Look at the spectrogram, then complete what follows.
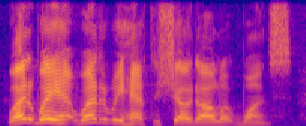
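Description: A man's voice: sits high, animated, fairly quick, smooth, voice pushed up. A man voicing a grumbling Israelite soldier who asks whiny, complaining questions about his orders.

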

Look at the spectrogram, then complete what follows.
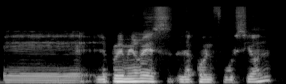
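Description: A man from Taiwan with a Taiwanese accent, a guest speaking Spanish as a learner, halting with many fillers and restarts. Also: on the low side, dark tone, dry recording. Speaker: interview guest. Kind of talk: casual conversation.

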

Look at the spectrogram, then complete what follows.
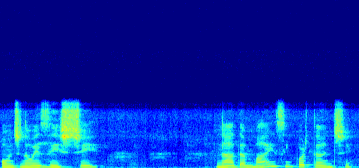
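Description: Slow, mellow Brazilian woman guiding meditation. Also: mid-range voice, a little hiss or hum. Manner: slow, soothing, with long pauses between short phrases. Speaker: meditation guide. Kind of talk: guided meditation.

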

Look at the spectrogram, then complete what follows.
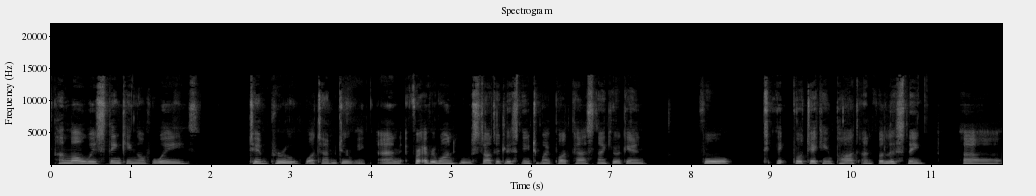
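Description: Low-voiced woman podcasting. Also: a little mellow, dry recording. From Trinidad and Tobago. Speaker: podcast host, chef and caterer. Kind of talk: solo podcast talk, motivational personal story.

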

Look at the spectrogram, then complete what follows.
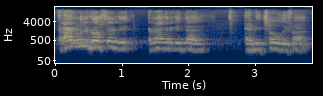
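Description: Echoey, mellow man chatting casually. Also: sits high, racing. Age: 30s. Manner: slangy, swearing, teasing banter. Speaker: podcast co-host. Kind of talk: casual chat about parenting. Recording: roomy, echoing sound.

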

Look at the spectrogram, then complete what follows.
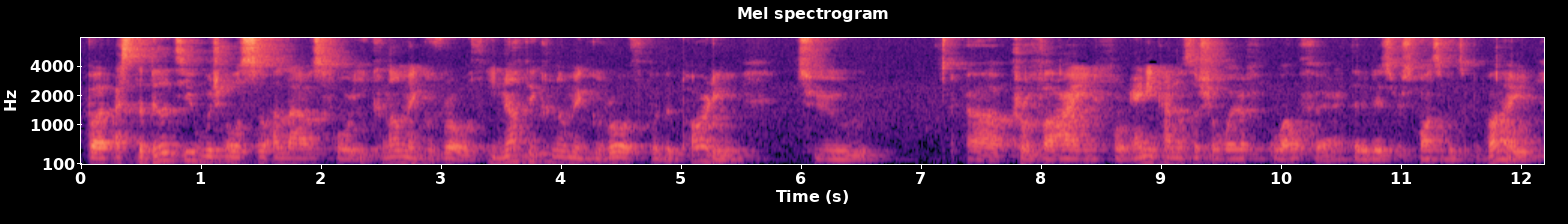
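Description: A young man from Italy, a graduate guest answering interview questions in a measured way, with frequent filler pauses. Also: fairly low pitch, darkish tone. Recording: echoey room, faint hiss.

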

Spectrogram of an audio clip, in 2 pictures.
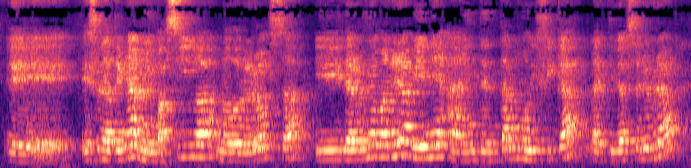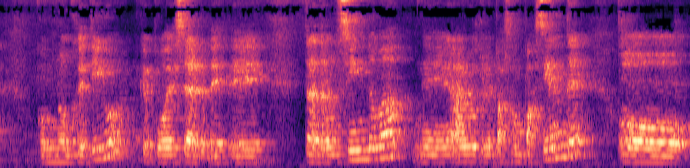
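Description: A woman's voice: low-pitched, warm tone. A woman with an Argentine accent, a neurologist explaining her work in an interview with frequent fillers and restarts. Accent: Argentine Spanish. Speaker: neurologist guest. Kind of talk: interview answers. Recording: echoey room, distant mic.

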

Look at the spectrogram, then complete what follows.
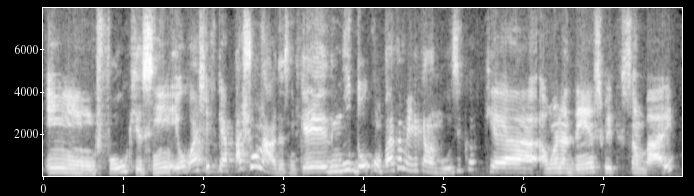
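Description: A woman's voice: mid-range voice, lively intonation, moderate pace, hardly any pauses. A woman with a Northeastern Brazilian accent talks casually about music as a podcast host, chatty and enthusiastic. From Pernambuco, Northeast Brazil.

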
